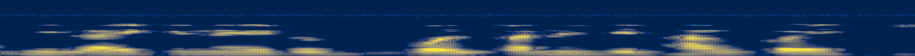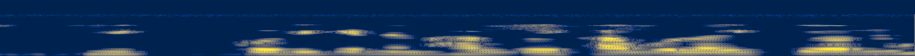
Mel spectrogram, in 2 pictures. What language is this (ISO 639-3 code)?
asm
